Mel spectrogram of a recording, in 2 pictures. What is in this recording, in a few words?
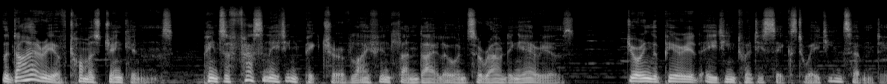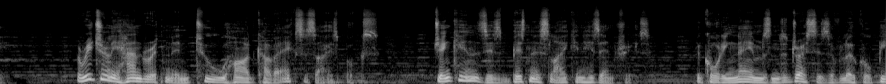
Narration; Diary of Thomas Jenkins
